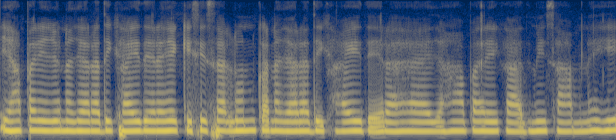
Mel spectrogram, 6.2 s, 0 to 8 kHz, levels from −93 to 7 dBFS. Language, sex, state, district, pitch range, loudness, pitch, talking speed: Hindi, female, Punjab, Pathankot, 200-210 Hz, -12 LUFS, 205 Hz, 235 wpm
